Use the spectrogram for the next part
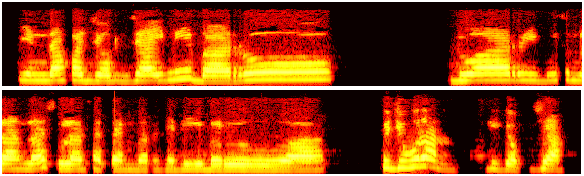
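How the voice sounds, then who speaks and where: A woman's voice: fairly high pitch, a little slow, husky, dry recording. A woman from Lombok, Indonesia, chatting casually as an interview guest while speaking through a face mask. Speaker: airline general manager, guest. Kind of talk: casual live interview chat. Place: at an airport. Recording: thin phone-like internet call audio.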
